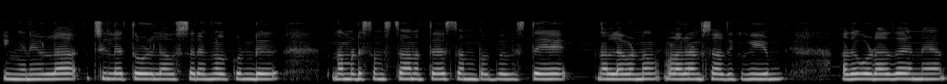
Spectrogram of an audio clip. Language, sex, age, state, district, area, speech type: Malayalam, female, 18-30, Kerala, Wayanad, rural, spontaneous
